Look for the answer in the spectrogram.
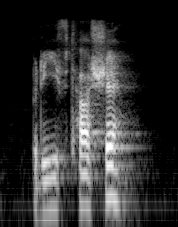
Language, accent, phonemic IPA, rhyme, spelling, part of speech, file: German, Austria, /ˈbʁiːfˌtaʃə/, -aʃə, Brieftasche, noun, De-at-Brieftasche.ogg
- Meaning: wallet, purse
